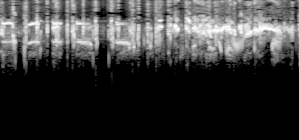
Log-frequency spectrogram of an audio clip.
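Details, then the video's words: Southern coastal swiftlets with short high chirps and squeaks, then a thin wavering whistled trill near the end, amid quick clicks. "Suara Walet Pantai Dari Selatan"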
